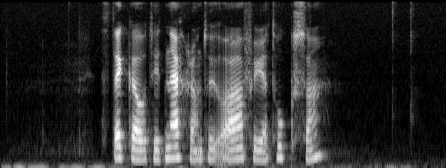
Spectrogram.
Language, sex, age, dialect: Faroese, female, 36-60, Vágar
